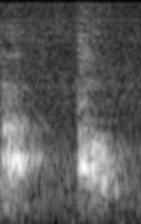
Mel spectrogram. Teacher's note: O as in goat typically starts with a mid-central quality, moving towards O, O, O, ow, with some kind of fairly open quality, ow, again moving towards O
